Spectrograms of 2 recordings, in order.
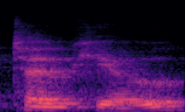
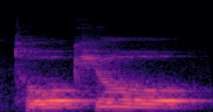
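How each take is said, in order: First: It is said with an English pronunciation. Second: It is said with a Japanese pronunciation. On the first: The speaker calls it wrong. "as we pronounce it in English" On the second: The speaker calls it right. "would normally be pronounced in Japanese as Tokyo"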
